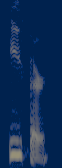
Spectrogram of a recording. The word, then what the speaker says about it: aether: But yeah, so it's like ether is how you say it.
